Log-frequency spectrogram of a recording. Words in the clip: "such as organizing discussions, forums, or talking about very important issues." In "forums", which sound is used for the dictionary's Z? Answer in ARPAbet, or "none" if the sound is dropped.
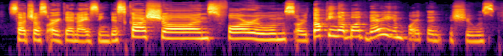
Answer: S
